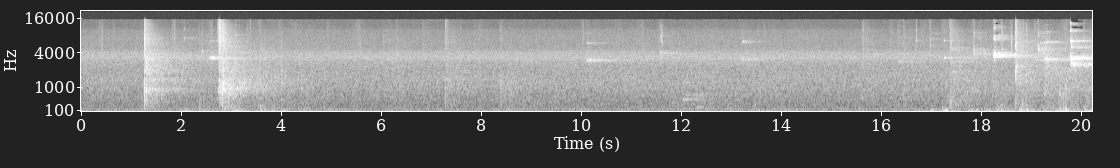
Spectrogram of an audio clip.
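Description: Badminton play in a large sports hall: sharp racket strikes on a shuttlecock, twice a second or two in. Near the end come a flurry of hits, footfalls and short shoe squeaks on the wooden floor.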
